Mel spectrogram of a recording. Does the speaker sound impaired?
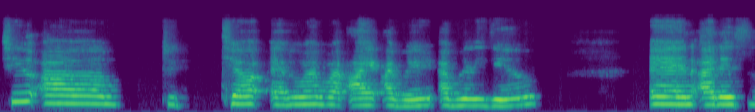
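Yes: Down syndrome.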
